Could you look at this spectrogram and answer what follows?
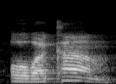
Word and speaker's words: overcome: Okay, the compound words generally take the stress on the second word. For example, understand, overcome. So here the second word is stressed.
